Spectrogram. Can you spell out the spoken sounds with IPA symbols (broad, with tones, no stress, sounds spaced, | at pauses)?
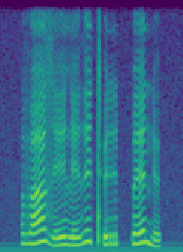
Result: v aː˧˥ z eː˩˧ l e˩˧ ð e˥ tʼ ʏ˧ r pː ɛː˧˥ n ʏ˩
